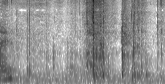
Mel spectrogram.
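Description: Small cardboard box being handled and opened: a few short, sharp scrapes and clicks of cardboard, about a second in and again near the end.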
